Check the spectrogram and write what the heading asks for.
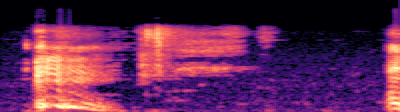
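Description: A man clearing his throat once, briefly, with a falling pitch, followed by a faint breathy trail.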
